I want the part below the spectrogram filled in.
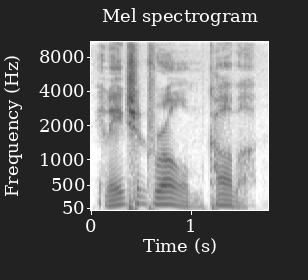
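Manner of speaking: dictating. Shown as a demonstration. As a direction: spell out the notes for students. Dictating notes to the class.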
